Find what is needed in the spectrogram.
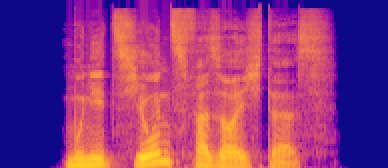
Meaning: strong/mixed nominative/accusative neuter singular of munitionsverseucht
- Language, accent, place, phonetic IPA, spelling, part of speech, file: German, Germany, Berlin, [muniˈt͡si̯oːnsfɛɐ̯ˌzɔɪ̯çtəs], munitionsverseuchtes, adjective, De-munitionsverseuchtes.ogg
